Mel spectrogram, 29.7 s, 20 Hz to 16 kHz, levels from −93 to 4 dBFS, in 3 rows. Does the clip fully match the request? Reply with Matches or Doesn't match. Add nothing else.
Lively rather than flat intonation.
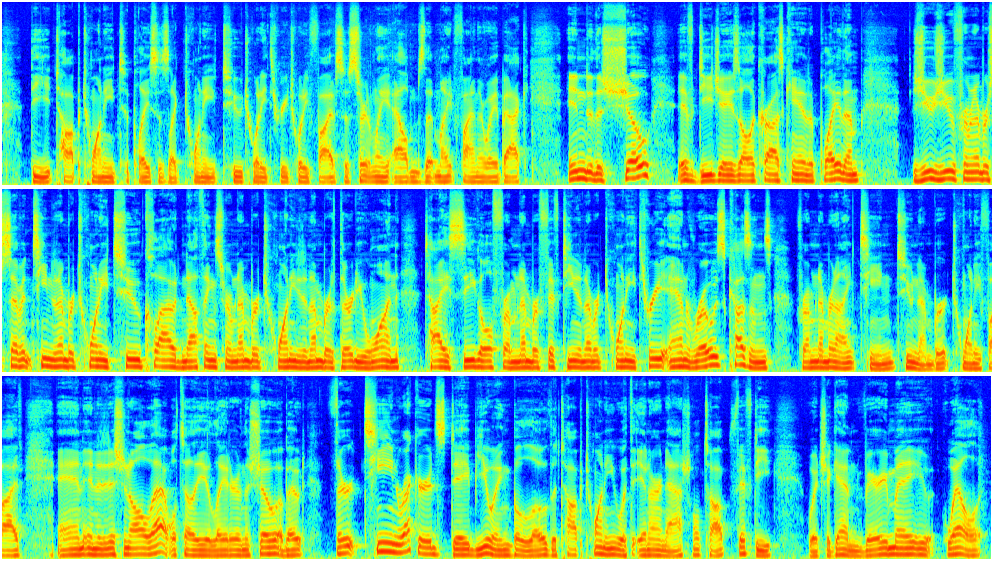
Doesn't match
